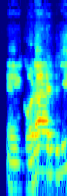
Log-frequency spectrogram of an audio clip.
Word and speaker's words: Gorali: Y bueno, para los que no saben, Gorali, en realidad acá en general lo pronuncian Gorali, pero el origen es, en hebreo es Gorali, que significa mi destino, Goral Sheli.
